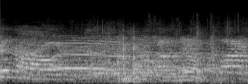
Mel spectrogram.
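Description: Several men's voices overlapping at a football ground: shouts and calls from players on the pitch mixed with spectators' talk, with no single clear speaker.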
